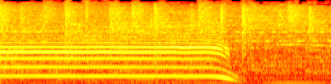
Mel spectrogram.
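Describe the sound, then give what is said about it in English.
A loud, steady horn blast from the crowd's horns crew at a DJ set holds one bright, buzzy note for about a second, then its pitch sags sharply downward and cuts out, leaving a low background rumble. “Reaching out to the whistle, to Massive, believe, to the horns crew, how to shout a Massive.”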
